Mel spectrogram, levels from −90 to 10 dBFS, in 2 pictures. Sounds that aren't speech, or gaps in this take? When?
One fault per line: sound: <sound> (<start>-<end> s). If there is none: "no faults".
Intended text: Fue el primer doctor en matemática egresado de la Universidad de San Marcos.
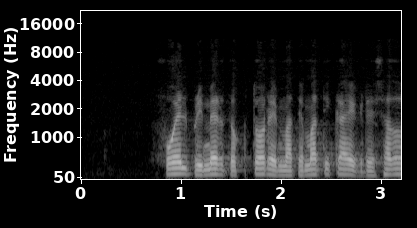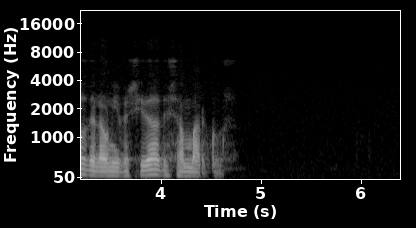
no faults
